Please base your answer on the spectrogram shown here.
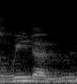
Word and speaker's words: Whedon: It's a different spelling and everything. Yeah, I know, but it's Wheaton. It's pronounced the same way. Yeah, it's hilarious. Anyways, but that's what I was thinking about. Joss Whedon.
